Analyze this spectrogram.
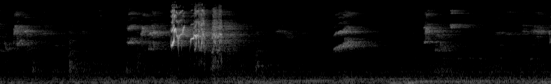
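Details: Lovebird chirping: soft high twittering rises into a loud harsh squawking burst near the middle, then fades back to scattered short chirps, with a low hum underneath.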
